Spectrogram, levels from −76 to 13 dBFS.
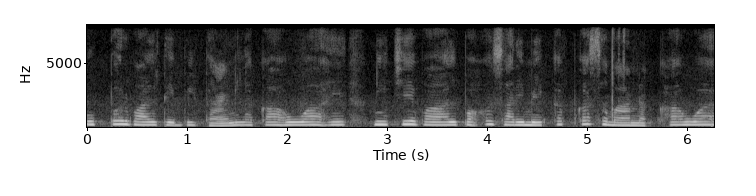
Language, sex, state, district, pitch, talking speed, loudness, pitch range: Hindi, female, Haryana, Rohtak, 215 Hz, 160 wpm, -14 LUFS, 200-235 Hz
